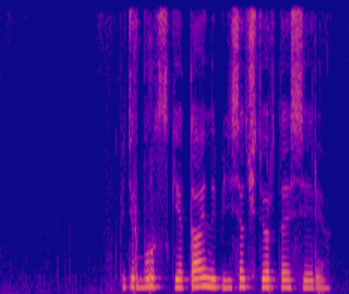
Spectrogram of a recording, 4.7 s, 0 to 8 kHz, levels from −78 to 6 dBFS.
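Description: A speech recording, with nothing technically wrong with it.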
